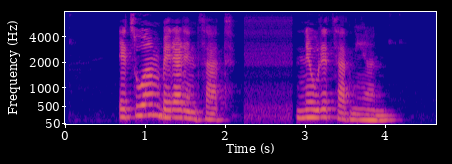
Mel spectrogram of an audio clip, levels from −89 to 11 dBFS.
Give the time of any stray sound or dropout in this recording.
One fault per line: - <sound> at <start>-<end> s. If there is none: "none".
none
